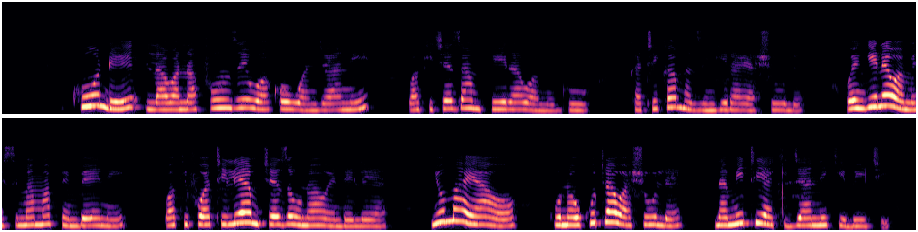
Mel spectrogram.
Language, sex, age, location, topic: Swahili, female, 25-35, Nairobi, education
